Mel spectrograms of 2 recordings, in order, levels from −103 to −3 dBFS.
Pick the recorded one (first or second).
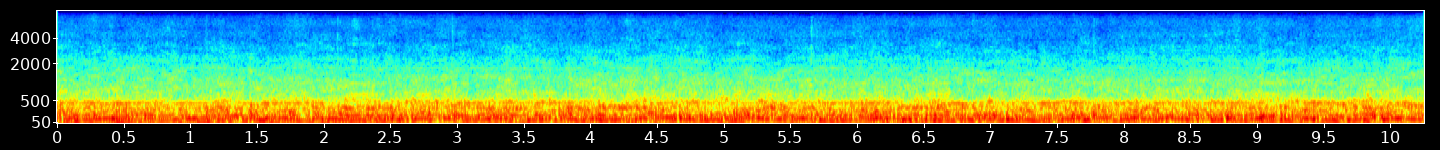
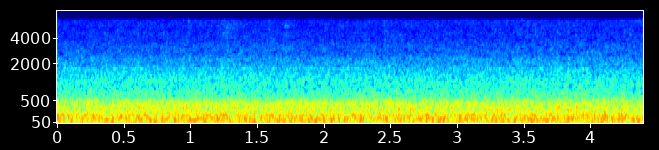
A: second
